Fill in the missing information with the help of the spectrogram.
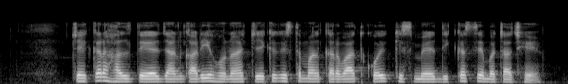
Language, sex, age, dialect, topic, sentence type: Magahi, male, 18-24, Northeastern/Surjapuri, banking, statement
